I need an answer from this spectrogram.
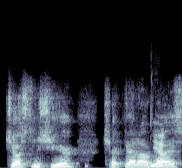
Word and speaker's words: Shier: Shier. I like how you have the pronunciation in the bio, so no one goes Yeah. here or Well, yeah, Shier.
